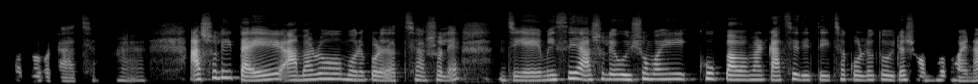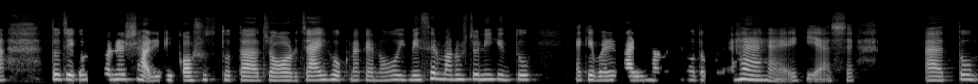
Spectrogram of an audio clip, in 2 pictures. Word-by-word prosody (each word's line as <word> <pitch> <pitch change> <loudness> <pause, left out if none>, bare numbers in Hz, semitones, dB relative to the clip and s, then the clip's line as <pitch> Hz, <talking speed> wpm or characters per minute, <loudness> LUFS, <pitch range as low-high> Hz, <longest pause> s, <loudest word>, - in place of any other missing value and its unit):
সতর্কটা 185 -3 -10
আছে। 190 +5 -18 0.3
হ্যাঁ। 185 0 -12 0.6
আসলেই 310 0 0
তাই 185 -1 +7 0.4
আমারও 220 +5 +1 0.3
মনে 200 -1 -1
পড়ে 200 -2 +2
যাচ্ছে 185 +2 -9
আসলে 200 -1 -4 0.6
যে, 190 - -3 0.3
মেসে 225 +5 0 0.2
আসলে 235 +2 -2
ঐ - - +4 0.2
সময়েই 245 -1 +1 0.3
খুব 265 -1 +2
বাবা 215 -1 +6
মার 215 0 0
কাছে 200 +4 +2
যেতে 210 0 -6
ইচ্ছা 220 +3 -5
করলেও 210 0 -2
তো - - -2
ঐটা 205 +1 -1
সম্ভব 195 +1 -4
হয় 165 -1 0
না। - - +4 0.5
তো - - 0
যেকোন 220 0 +3
ধরনের 235 -1 +2
শারীরিক 205 -1 +3
অসুস্থতা, 205 -1 -3 0.2
জ্বর 185 -1 +3 0.2
যাই 195 +1 +6
হোক 210 - +1
না 200 - -1
কেন 190 -2 -3 0.2
ওই 220 - 0
মেসের 215 +6 +2
মানুষজনই 230 0 +1
কিন্তু 225 0 -3 0.6
একেবারে 195 -1 +1
বাড়ির 195 0 +4
মানুষের 205 +3 -8
মত 200 -1 -7
করে 280 +1 -23 0.2
হ্যাঁ, 230 -3 +5
হ্যাঁ 180 - -3
এগিয়ে 180 - -6
আসে। - - -8 0.8
অ্যা 190 - +3 0.3
তো 230 - +1
210 Hz, 160 wpm, -25 LUFS, 195-225 Hz, 0.8 s, তাই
